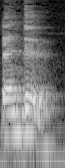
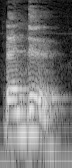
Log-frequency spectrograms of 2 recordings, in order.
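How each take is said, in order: First: It is said with Korean pronunciation. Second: It is said with Korean pronunciation.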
